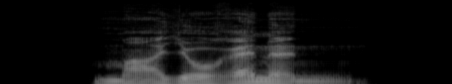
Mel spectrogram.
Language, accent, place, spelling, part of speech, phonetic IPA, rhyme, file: German, Germany, Berlin, majorennen, adjective, [majoˈʁɛnən], -ɛnən, De-majorennen.ogg
- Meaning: inflection of majorenn: 1. strong genitive masculine/neuter singular 2. weak/mixed genitive/dative all-gender singular 3. strong/weak/mixed accusative masculine singular 4. strong dative plural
